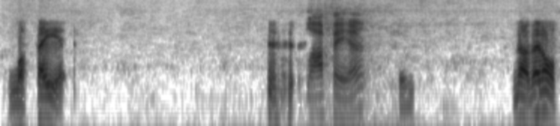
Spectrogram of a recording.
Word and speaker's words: Lafayette: town where it's pronounced Lafayette. Lafayette? No, they don't say. No, we don't do that French nonsense around here. It's Lafayette.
